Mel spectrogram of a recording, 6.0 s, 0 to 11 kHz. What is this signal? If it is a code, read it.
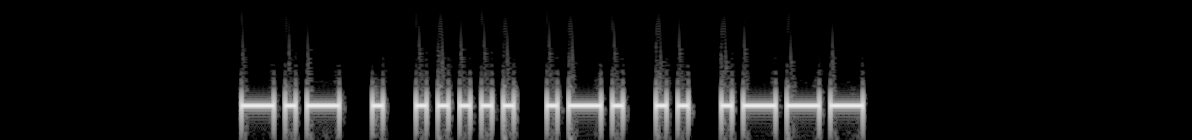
Morse code, heard as a keyed tone, about 22 wpm, 700 Hz. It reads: KE5RIJ
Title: USA Call Signs - 6 Characters - 22wpm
